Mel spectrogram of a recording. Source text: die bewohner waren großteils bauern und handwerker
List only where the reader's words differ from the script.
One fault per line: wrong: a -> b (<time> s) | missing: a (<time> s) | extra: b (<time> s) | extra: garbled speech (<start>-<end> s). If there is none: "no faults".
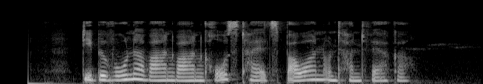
extra: waren (1.7 s)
